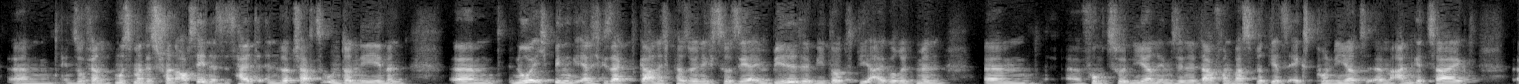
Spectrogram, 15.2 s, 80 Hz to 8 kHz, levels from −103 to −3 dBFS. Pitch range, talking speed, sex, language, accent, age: 105-120 Hz, 145 wpm, male, German, German, 40-59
